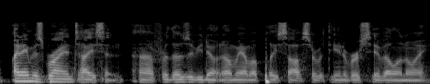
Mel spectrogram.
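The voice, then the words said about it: Congested, sinus-affected voice. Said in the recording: “apologize for my voice. Going from 70 degrees to 20 degrees does not make my sinuses do well.”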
